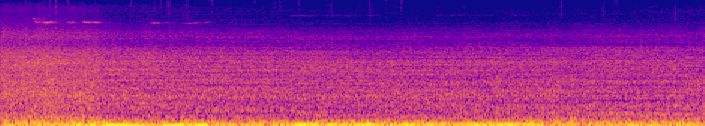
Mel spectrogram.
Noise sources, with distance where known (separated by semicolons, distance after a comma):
engine of unclear size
